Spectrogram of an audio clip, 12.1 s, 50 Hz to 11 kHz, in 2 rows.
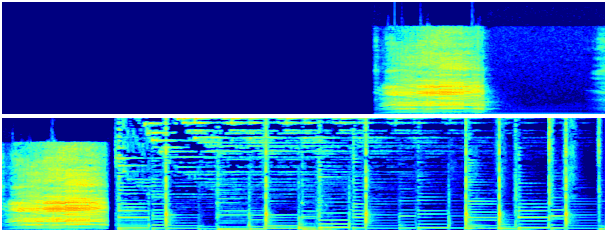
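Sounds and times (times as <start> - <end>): cow mooing: 3.7 - 4.9, 5.9 - 7.1
keyboard and plucked strings music: 7.2 - 12.0.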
